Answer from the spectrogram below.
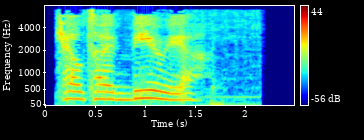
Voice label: "celtiberia", English

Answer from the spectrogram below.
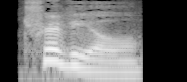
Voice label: "trivial", voice

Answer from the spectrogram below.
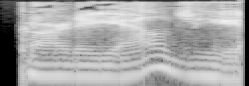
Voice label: "cardialgia", English

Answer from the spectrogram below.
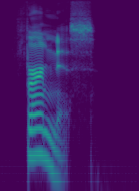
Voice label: "firmness", spelling

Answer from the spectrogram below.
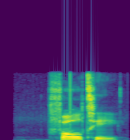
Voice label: "faulty", spelling

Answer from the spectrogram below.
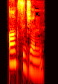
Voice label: "oxygen", English voice

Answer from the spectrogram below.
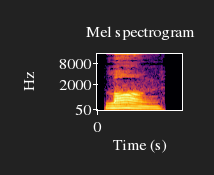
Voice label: "long", spelling

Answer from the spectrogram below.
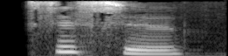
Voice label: "sissoo", words

